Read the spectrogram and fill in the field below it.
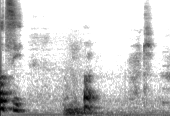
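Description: A man speaks briefly in a low voice.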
